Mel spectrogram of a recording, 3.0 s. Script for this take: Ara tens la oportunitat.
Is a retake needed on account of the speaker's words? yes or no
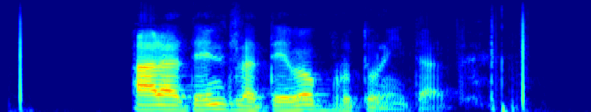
yes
